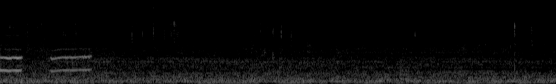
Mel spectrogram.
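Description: A hen gives two short, steady-pitched calls in the first second, then soft scattered clicks and crunches of animals eating dry cat kibble from a bowl.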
